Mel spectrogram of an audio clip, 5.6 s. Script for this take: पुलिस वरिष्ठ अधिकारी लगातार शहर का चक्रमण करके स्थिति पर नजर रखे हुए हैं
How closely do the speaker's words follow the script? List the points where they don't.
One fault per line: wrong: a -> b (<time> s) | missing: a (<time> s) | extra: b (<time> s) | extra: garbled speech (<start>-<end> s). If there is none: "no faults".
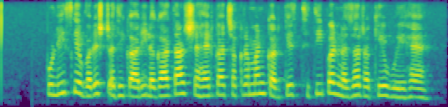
extra: के (0.9 s)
